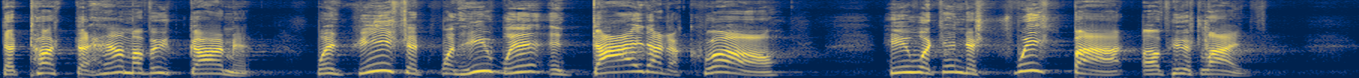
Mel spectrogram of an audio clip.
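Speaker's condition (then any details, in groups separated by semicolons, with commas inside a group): Deafness; deaf during school years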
